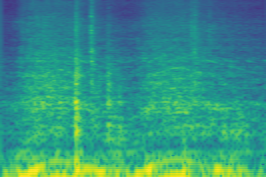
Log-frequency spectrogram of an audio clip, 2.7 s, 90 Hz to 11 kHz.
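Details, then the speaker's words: Abandoned 1991 Ford F-150 XL 4x4 early fuel injection, recently revived with fresh plugs and oil, engine bay just washed (possible moisture): uneven catches and hiccups just after starting; stumble, owners plan to check coil, cause unconfirmed. "it's pretty good. It's that stumble in the beginning. We need to check."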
